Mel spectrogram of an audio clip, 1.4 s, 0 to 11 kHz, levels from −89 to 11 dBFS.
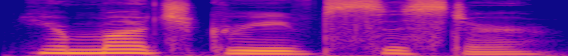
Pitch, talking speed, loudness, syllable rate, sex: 175 Hz, 170 wpm, -17 LUFS, 4.5 syllables/s, female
